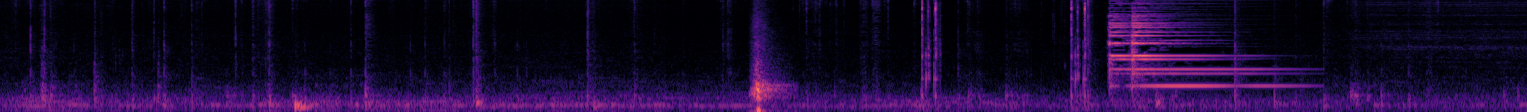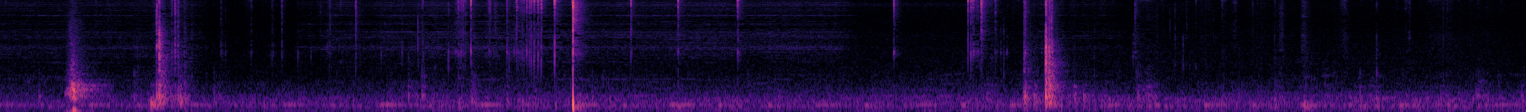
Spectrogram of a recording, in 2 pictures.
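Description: Metal hobby-knife blade and tweezers clicking, tapping and scraping against a hard floor while picking through the charred remains of a burnt SD card, with scattered sharp clicks. About eight seconds in, a loud bell-like ding rings out and fades over about two seconds.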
